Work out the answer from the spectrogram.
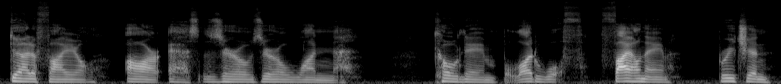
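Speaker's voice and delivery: slow, dramatic file readout; announcer voice. Acted. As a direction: read it like a dossier. Reads file card in announcer voice.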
